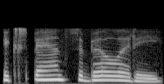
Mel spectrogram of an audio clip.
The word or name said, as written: expansibility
